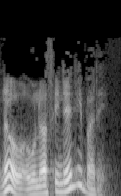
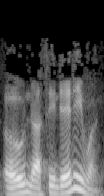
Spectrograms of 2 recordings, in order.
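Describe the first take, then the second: First: Rattled off quickly as if obvious; quick mock-literal reading; fast, insistent. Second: Said in the usual way. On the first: Shown as a demonstration. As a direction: hammer it home fast. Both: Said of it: "Can you make it say anything else?".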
